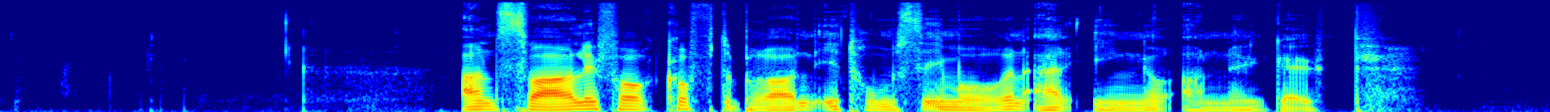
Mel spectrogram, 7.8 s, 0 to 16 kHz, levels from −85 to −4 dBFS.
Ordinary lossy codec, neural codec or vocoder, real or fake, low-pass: none; none; real; 14.4 kHz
